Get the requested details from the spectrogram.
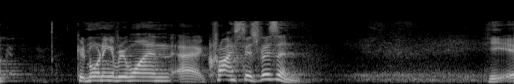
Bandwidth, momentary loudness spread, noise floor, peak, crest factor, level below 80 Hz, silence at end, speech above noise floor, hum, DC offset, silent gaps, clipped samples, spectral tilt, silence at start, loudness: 8 kHz; 22 LU; -49 dBFS; -6 dBFS; 18 dB; -70 dBFS; 0 s; 28 dB; none; under 0.1%; none; under 0.1%; -4.5 dB/octave; 0 s; -22 LUFS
